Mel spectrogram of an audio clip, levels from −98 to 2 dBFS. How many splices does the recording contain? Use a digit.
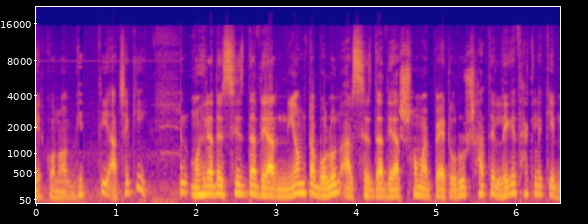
1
